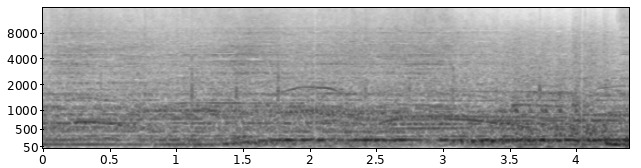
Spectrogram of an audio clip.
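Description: Live rock band playing through the venue sound system, with sustained low notes that step up in pitch about one and a half seconds in.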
